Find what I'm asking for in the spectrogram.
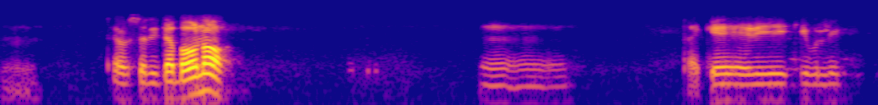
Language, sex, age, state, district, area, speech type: Assamese, male, 18-30, Assam, Tinsukia, urban, conversation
